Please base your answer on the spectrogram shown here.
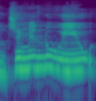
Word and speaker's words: diminuiu: O vocábulo diminuiu é uma oxítona não acentuada. Sim, é uma oxítona. Diminuiu, então é uma oxítona porque a última sílaba é a mais forte e não é acentuada.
